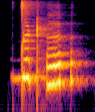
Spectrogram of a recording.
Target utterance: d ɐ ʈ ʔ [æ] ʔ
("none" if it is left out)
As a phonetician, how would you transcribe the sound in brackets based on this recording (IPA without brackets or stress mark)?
œ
